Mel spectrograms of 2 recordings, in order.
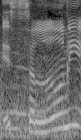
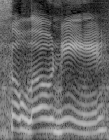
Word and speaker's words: Saloni: pronounce your name is Salone or salani it's Salone Salone Salone Salone like balone Salone with a s okay cuz I was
